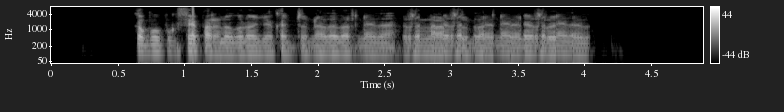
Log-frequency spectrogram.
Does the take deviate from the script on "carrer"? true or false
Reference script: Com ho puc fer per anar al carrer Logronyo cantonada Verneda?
true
